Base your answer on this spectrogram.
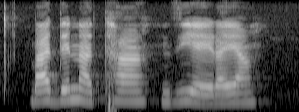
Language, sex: Venda, female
